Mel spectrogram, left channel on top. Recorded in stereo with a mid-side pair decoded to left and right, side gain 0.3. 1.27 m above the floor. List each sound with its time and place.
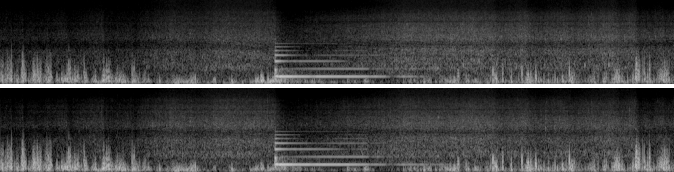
2.7 s a piano: 20° right, 0.8 m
